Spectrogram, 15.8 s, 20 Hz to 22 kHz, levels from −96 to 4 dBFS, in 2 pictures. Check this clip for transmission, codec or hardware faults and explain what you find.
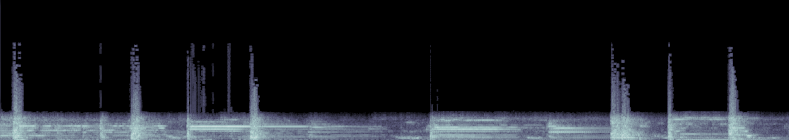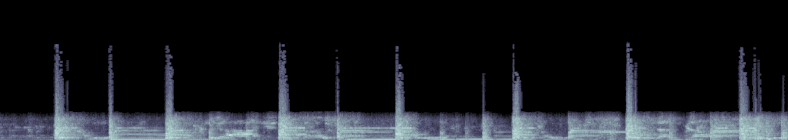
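No transmission, codec or hardware faults turn up anywhere in this clip.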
